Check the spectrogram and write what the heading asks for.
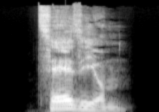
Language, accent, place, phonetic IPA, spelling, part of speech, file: German, Germany, Berlin, [ˈt͡sɛːzi̯ʊm], Cäsium, noun, De-Cäsium.ogg
- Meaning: cesium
